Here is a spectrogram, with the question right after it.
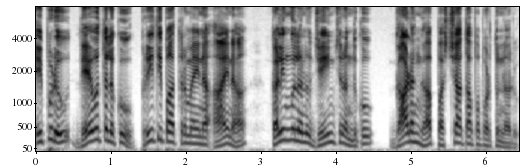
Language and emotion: Telugu, neutral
